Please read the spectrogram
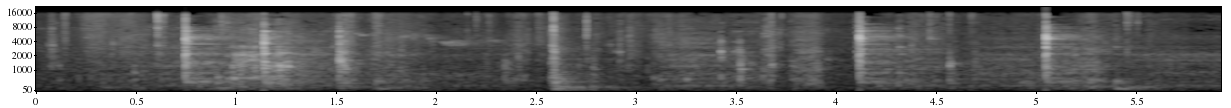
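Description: A ring spanner undoing the bolt on a tractor's oil filter housing: irregular sharp metal clicks and knocks, about half a dozen, with scraping of steel on steel between them.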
